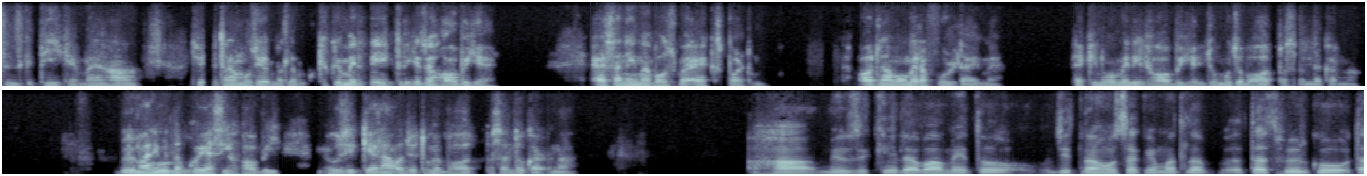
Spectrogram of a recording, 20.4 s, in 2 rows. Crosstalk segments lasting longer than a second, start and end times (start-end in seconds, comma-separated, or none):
none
